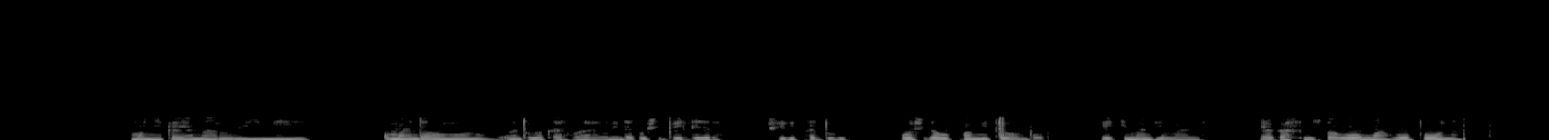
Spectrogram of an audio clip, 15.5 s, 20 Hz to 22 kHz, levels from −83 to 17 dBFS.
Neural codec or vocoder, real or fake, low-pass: none; real; 3.6 kHz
